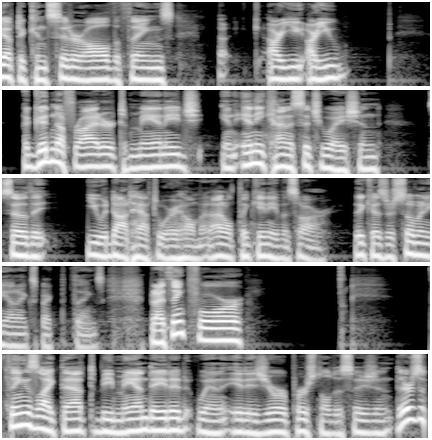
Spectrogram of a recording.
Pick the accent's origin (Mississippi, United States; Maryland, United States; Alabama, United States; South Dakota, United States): South Dakota, United States; I can remember as a kid growing up in South Dakota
